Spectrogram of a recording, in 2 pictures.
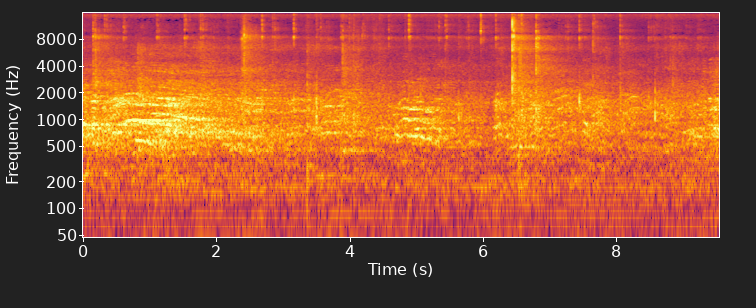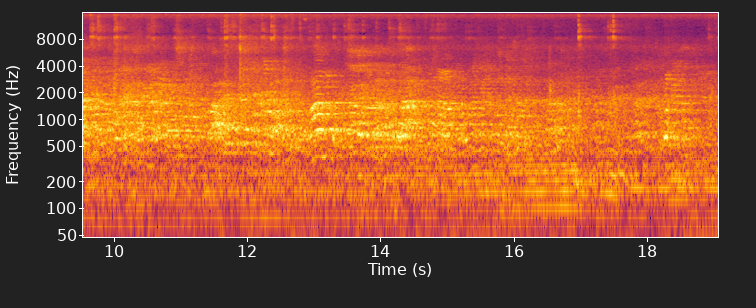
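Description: Table tennis ball clicking off bats and table now and then, over a steady babble of many voices echoing in a large sports hall.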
